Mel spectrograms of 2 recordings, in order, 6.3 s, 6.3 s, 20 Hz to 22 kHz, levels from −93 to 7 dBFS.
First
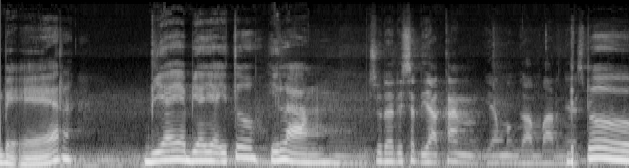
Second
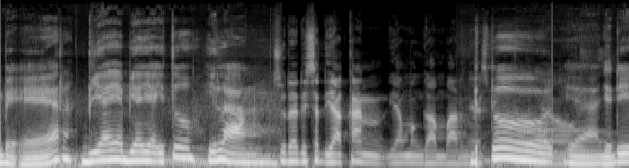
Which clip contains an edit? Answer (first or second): second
